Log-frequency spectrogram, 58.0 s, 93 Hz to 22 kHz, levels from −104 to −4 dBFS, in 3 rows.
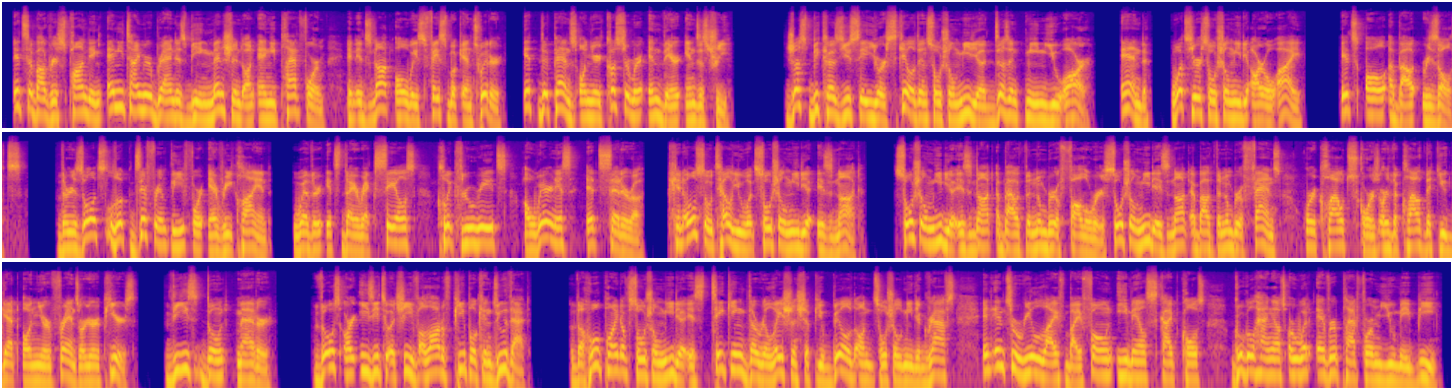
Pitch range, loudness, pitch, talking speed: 135-175 Hz, -16 LUFS, 150 Hz, 160 wpm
